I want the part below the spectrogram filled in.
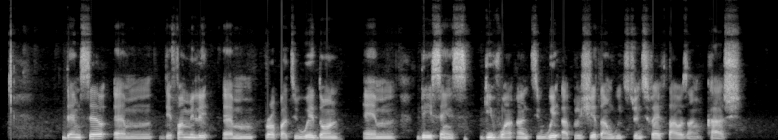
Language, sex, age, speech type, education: Nigerian Pidgin, male, 30-45, spontaneous, tertiary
